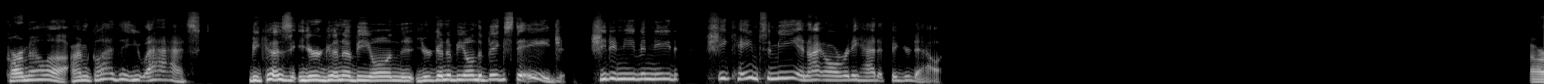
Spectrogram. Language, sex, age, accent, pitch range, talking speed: English, male, 20-39, American, 110-150 Hz, 145 wpm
